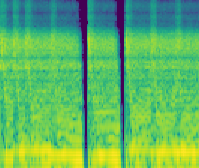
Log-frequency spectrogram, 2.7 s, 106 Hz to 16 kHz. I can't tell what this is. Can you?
90 Atomik Guitar 08
fresh grungy guitar-good for lofi hiphop
atomic, electro, free, grungy, guitar, hiphop, loop, series, sound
